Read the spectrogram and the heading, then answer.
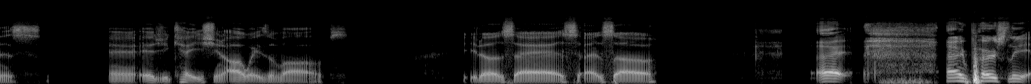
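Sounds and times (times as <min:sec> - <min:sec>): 
speech: 0:00.1 - 0:00.5, 0:01.1 - 0:03.5, 0:04.6 - 0:06.6, 0:08.2 - 0:10.3
breathy yawn: 0:07.6 - 0:09.5.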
